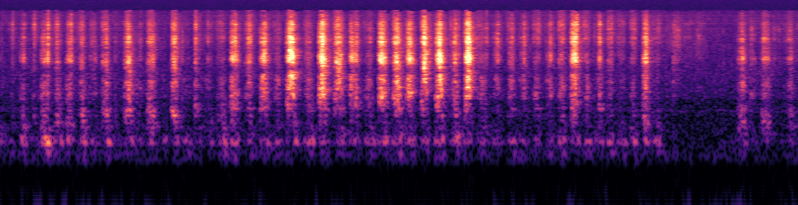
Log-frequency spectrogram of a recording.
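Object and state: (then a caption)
Scratch-art paper being scratched. A wooden stylus scratches fill strokes into a gift box drawn on a black coated scratch-art paper page in an open book. It makes a quick, uneven run of short, dry rasping strokes with a bright, hissy edge over a faint low-mid tone. The strokes ease off near the end before a few final scrapes.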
